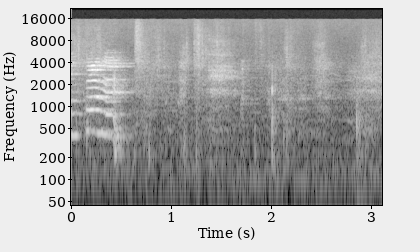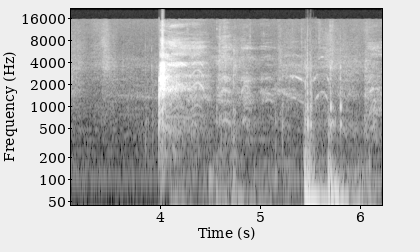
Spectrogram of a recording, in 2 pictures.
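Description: A man's voice trails off, then there is a quiet stretch with a few small clicks. About four seconds in comes a sudden loud vocal outburst, and near the end a deep rumbling thud of handling noise as someone brushes against the camera.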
